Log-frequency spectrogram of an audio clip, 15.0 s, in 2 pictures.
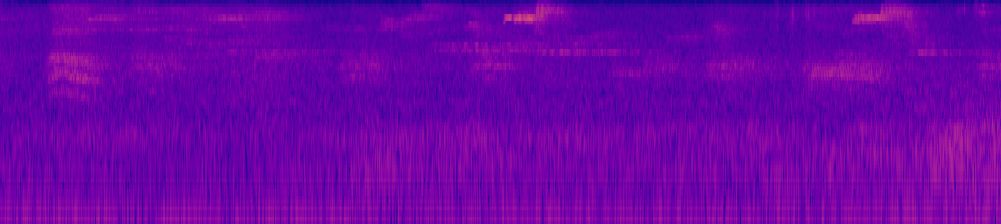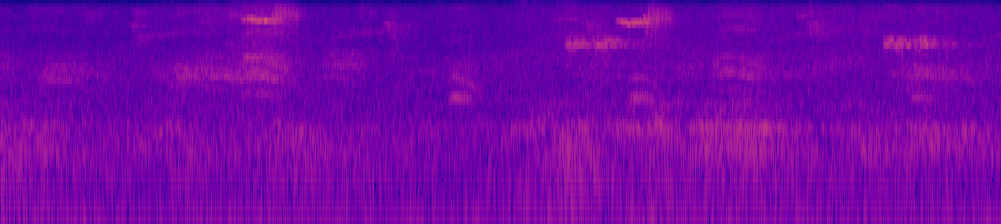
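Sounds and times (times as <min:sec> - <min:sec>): birds calling and chirping: 0:05.0 - 0:11.1, 0:11.8 - 0:14.8.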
